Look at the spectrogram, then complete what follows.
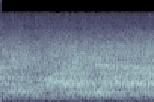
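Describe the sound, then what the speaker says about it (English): A boxing arena crowd shouts and roars as Augie Sanchez presses Naseem Hamed, forming a dense, loud, continuous wall of voices that runs steadily throughout. "Augie, now the crowd shouts."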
